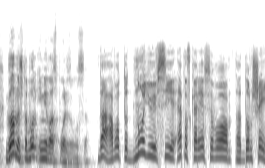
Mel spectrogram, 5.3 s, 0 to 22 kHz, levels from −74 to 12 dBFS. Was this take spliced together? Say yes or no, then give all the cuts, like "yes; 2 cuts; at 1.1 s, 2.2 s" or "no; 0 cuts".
no; 0 cuts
